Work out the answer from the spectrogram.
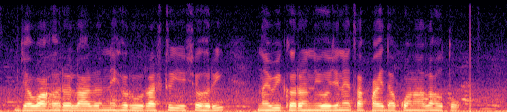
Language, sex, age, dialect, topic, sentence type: Marathi, male, 25-30, Standard Marathi, banking, statement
